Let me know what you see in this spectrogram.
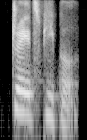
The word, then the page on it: Tradespeople: Indian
